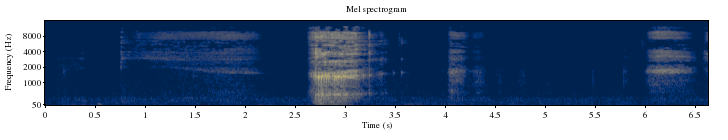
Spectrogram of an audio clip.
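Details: A girl burping: one long, loud voiced belch, then smaller sounds and a short vocal sound in a quiet room.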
